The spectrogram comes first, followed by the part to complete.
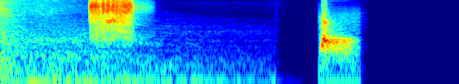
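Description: On-screen animation sound effects: a swish that fades away, then a single short pop about a second and a half in.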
